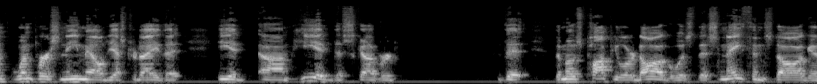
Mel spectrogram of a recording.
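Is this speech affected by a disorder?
No.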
